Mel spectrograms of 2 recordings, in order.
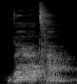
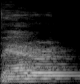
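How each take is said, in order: First: It is said in an Australian accent. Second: It is said in an American accent. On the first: "in Australian" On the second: "in American"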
